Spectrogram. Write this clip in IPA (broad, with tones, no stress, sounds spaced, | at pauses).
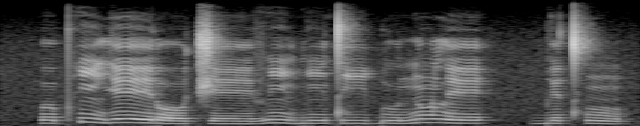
ʊ˨ pʰ ĩ˦˨ j eː˦˨ ɾ oː˨ t͡ʃ eː˨ v ĩ˦˨ b ĩ˨ t iː˨ ɓ u˨ n ũ˦ l e˦ | b ɪ˨ tʰ ũ˨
